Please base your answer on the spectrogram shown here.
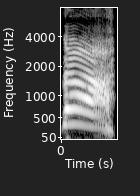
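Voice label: Spy negative vocalization, French; Grommelle 3; Commandes Vocales du Spy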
